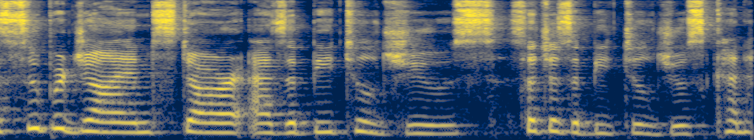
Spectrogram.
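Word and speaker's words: Betelgeuse: a super giant star such as Beetlejuice, which is spelled as B E T E L G E U S E. So like Beetlej use.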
